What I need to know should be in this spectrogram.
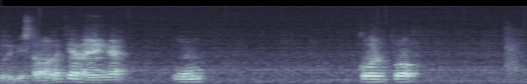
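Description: An elderly man speaks calmly and haltingly, close by.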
